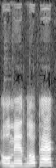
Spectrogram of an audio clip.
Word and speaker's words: Olmeid-Llopek: You can pronounce it Olmeid-Llopek. It's supposed to have like a rolled L, but I have a hard time rolling my L's.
